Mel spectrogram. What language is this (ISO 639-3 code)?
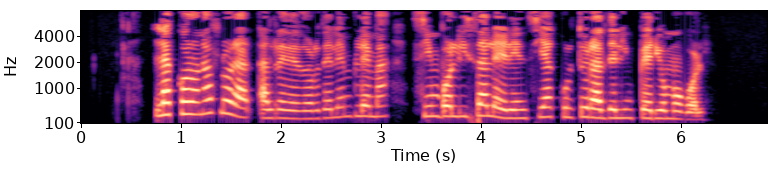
spa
